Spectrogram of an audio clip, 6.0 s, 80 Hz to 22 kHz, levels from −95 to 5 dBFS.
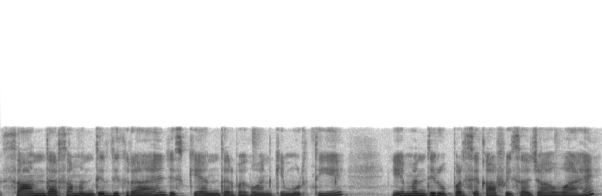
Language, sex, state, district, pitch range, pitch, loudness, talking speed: Hindi, female, Punjab, Kapurthala, 185-205 Hz, 195 Hz, -15 LUFS, 200 wpm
